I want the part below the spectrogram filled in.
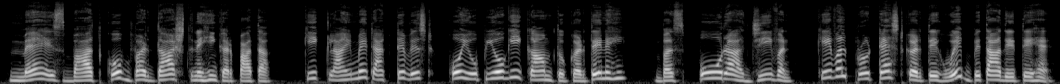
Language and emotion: Hindi, angry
